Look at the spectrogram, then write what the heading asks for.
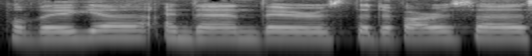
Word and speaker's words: Poveglia: I believe it's pronounced Poveglia.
